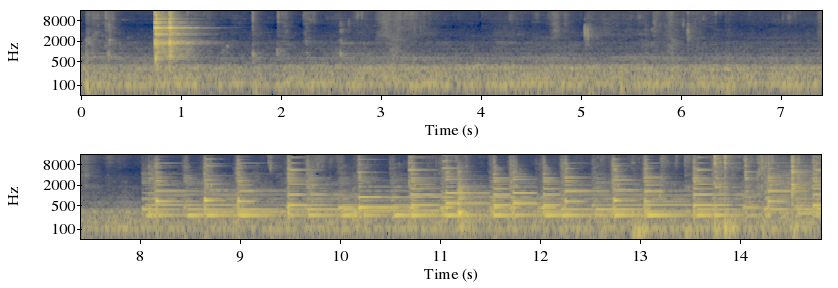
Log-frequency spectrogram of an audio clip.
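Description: A fork clinks once against a glass bowl about a second in, followed by a quiet low hum. From about eight seconds in, plucked-string background music plays.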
